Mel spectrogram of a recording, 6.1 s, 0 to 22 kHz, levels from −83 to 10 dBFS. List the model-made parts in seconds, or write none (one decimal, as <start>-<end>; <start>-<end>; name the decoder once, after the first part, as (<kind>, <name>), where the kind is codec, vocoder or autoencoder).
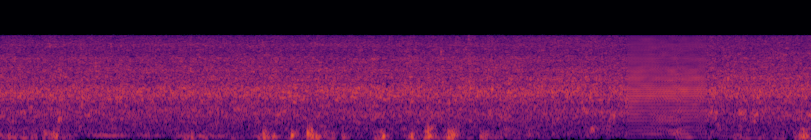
4.7-5.3 (vocoder, Vocos)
